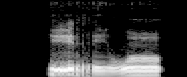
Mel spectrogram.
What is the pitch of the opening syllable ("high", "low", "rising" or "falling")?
high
